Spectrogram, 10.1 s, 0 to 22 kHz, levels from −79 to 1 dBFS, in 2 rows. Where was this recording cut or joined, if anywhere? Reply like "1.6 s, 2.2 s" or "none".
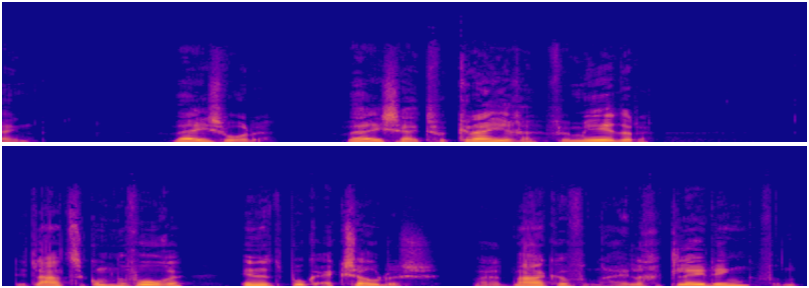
5.0 s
